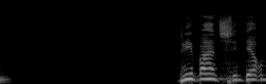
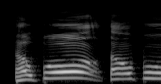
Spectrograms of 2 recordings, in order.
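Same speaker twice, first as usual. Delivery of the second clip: loud call from outside the gate, higher; 7 semitones higher, 11 dB louder, slower than usual. Retold or imitated. Visitor at the door calling to the owner, loud call. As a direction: hail the house from outside.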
